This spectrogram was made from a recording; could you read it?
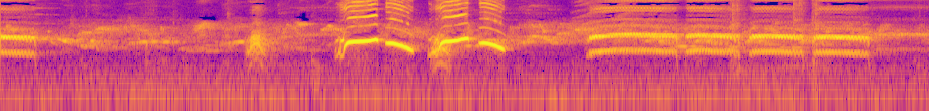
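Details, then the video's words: Old forest style laughingthrush song with female calls: a quiet opening, two loud arching whistles with harsh edges, then four level, sustained whistled notes in steady succession. "Khứu hót giọng già rừng kèm tiếng mái"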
